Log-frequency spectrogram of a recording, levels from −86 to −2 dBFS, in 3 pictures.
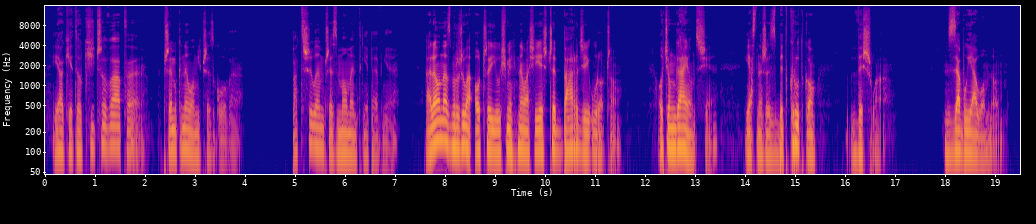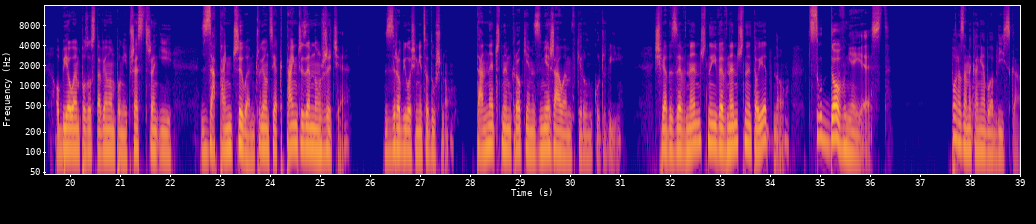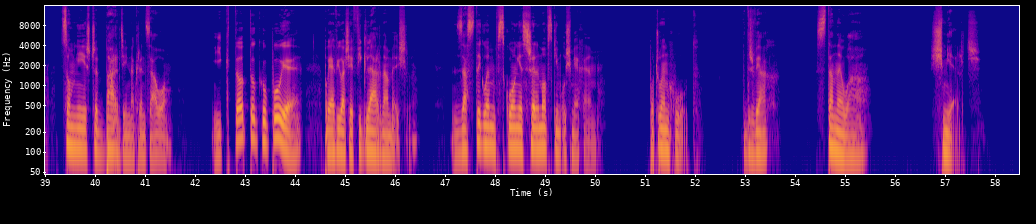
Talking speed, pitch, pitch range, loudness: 90 wpm, 105 Hz, 95-115 Hz, -28 LUFS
